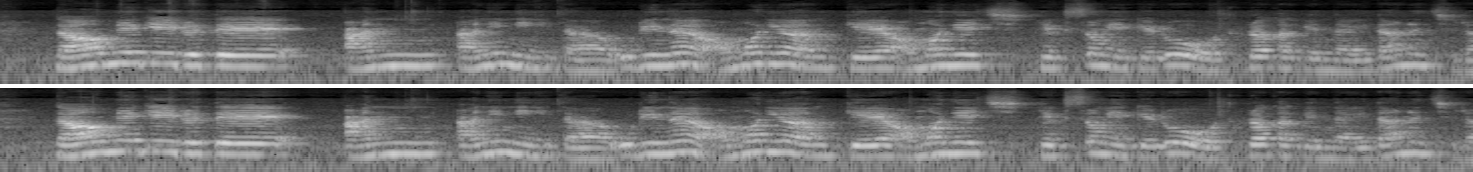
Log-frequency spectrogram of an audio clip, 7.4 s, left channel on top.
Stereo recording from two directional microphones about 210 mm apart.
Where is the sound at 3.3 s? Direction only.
50° right (ahead or behind).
